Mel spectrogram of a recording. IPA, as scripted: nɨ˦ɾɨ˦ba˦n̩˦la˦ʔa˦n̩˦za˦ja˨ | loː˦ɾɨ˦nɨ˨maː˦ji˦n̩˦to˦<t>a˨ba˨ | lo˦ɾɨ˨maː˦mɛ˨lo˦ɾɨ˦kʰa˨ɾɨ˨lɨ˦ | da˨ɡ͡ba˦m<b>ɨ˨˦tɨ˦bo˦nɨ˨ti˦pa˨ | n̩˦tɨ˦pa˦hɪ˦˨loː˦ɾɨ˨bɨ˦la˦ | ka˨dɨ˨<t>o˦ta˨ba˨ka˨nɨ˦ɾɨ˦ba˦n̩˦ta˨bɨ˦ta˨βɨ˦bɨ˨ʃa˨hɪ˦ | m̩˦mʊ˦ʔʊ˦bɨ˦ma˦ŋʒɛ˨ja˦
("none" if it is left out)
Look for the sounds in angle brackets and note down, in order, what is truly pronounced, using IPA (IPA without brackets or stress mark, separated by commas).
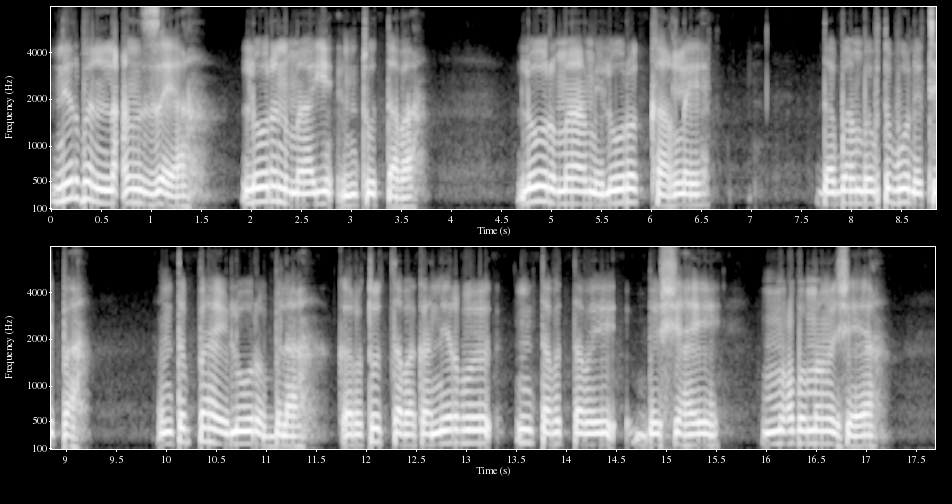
t, b, t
